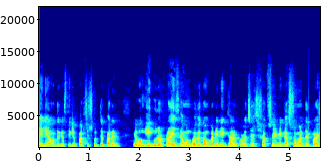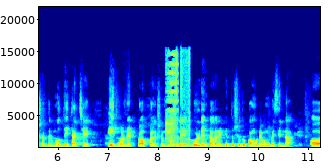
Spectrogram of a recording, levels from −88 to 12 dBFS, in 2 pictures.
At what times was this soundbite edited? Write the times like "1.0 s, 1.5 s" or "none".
8.2 s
